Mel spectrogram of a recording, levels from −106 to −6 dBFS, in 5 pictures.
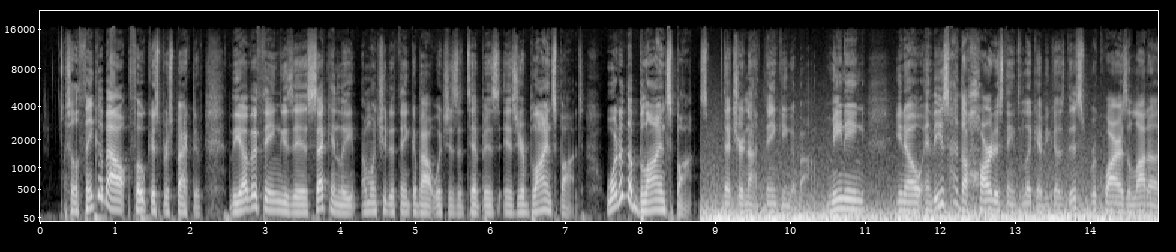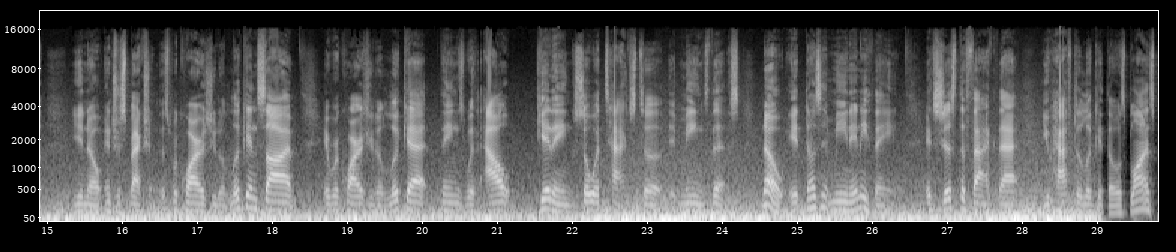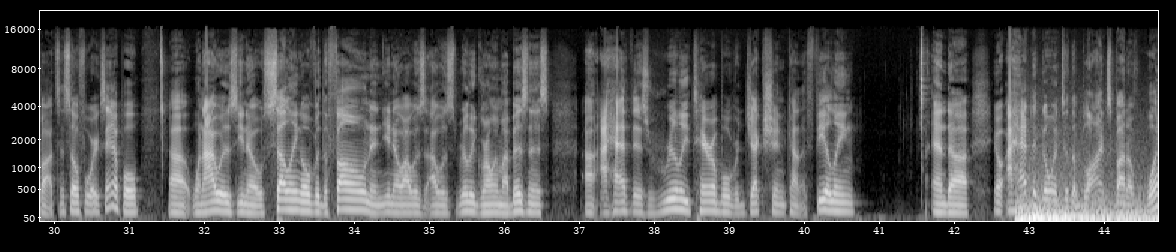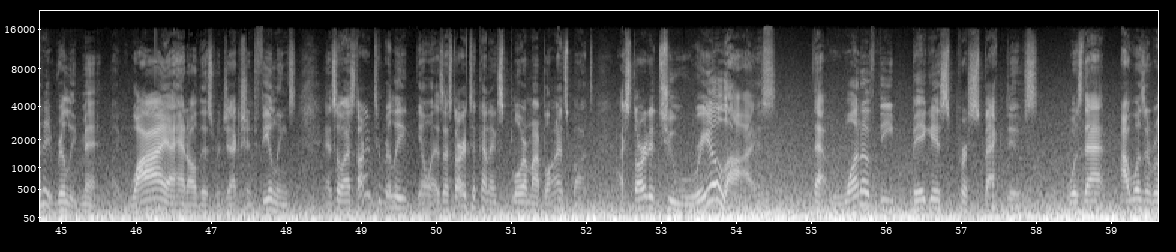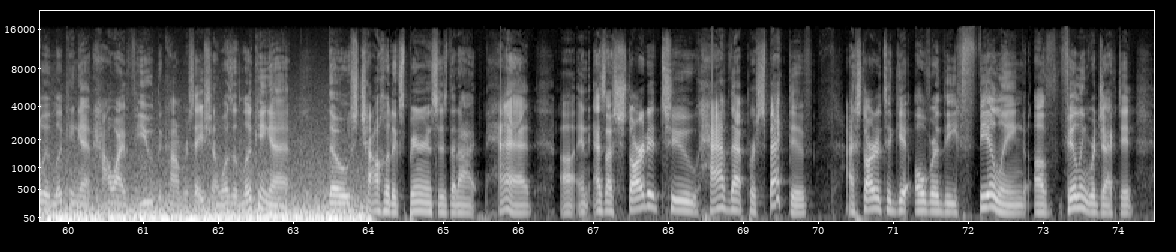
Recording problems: low rumble; noticeable; from 9 to 29 s and from 43 s to 1:04; 15 dB below the speech

